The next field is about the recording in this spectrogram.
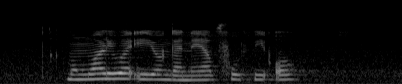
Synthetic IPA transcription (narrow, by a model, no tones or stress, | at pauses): muŋwaɺiwɛʔijɔŋɡanɛjap̪fʰuɸiʔɔ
